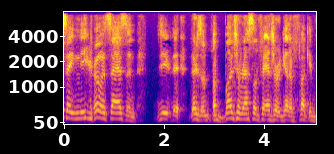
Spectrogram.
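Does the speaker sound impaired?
No.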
